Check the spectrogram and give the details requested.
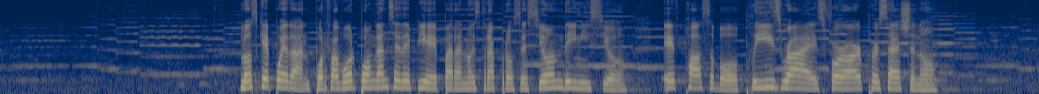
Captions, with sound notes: [ Speaking Spanish ] If possible, please rise for our processional.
